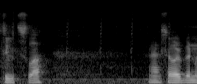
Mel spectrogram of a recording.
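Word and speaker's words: Stützle: back I left to make sure those names pronounced stutzla that's what I've been wrong where's this dude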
